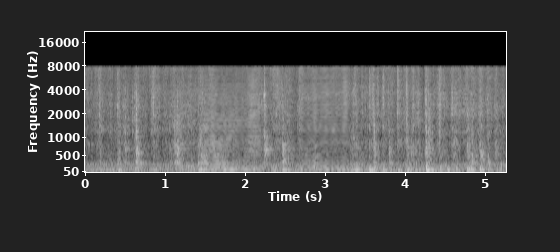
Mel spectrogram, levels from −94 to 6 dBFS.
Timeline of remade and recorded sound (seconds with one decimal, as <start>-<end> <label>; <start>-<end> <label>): 0.0-1.5 recorded; 1.5-2.2 remade; 2.2-2.7 recorded; 2.7-3.3 remade; 3.3-5.3 recorded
